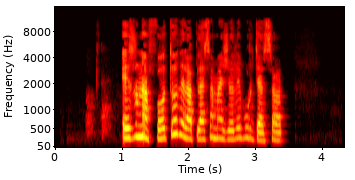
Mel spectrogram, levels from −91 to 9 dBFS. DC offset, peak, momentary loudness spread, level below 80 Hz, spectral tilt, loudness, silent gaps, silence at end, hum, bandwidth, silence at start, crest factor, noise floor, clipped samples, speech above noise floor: under 0.1%; -2 dBFS; 11 LU; -80 dBFS; -3.5 dB/octave; -21 LUFS; none; 0.95 s; none; 11.5 kHz; 1 s; 20 dB; -74 dBFS; under 0.1%; 54 dB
